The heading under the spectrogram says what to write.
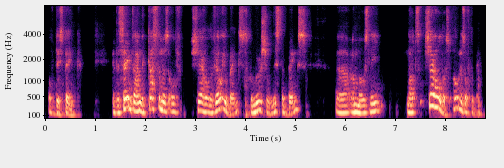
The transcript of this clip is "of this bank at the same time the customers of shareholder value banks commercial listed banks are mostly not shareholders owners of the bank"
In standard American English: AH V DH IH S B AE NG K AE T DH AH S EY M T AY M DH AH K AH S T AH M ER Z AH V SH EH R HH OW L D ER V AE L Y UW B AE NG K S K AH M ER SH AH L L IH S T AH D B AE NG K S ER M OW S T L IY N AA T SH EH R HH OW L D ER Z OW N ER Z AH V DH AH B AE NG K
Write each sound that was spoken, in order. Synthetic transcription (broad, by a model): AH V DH IH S B AE NG K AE T DH AH S EY M T AY M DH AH K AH S T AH M ER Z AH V SH EH R HH OW L D ER V AE L Y UW B AE NG K S K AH M ER SH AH L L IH S T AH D B AE NG K S ER M OW S T L IY N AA T SH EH R HH OW L D ER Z OW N ER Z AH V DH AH B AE NG K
